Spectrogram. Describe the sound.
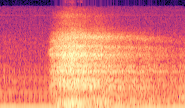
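A single drawn-in breath taken on cue during a spoken prayer and declaration: a soft, airy inhale that starts abruptly, swells quickly and then slowly tapers off, heard alone without talk.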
